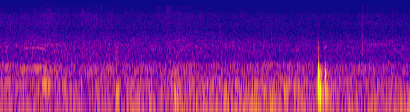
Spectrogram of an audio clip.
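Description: A honeybee colony in an opened hive gives a steady, low, close buzz throughout, with one short knock near the end.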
